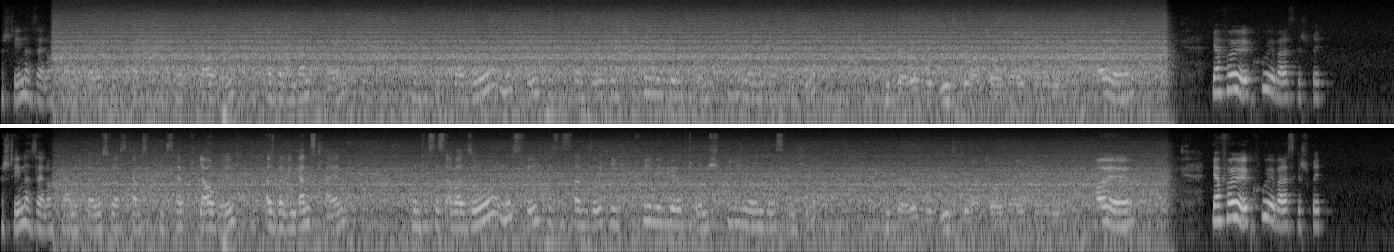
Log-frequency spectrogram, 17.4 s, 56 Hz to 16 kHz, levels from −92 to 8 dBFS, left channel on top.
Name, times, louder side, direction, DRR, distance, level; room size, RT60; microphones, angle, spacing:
voice 1, 0.0-3.0 3.3-4.4 5.1-10.1 13.7-14.2 14.8-16.5, right 5 dB, 45° right, 0.3 m, -31 dB
sound 1, 0.6-14.6, left 3 dB, 85° left, 1.0 m, -31 dB
voice 2, 9.9-10.3 10.9-13.3, left 2 dB, 20° left, 0.5 m, -35 dB
4.8 x 4.6 x 6.0 m
head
